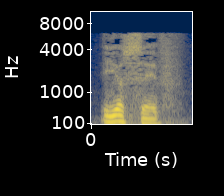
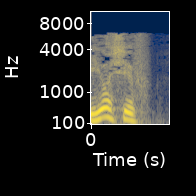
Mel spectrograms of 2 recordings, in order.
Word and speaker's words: Йосеф: Вот этот уровень, он называется Йосеф. Я произношу это на иврите, не Йосиф или как-то еще, потому что мы потом будем изучать, что называется это слово Йосеф.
